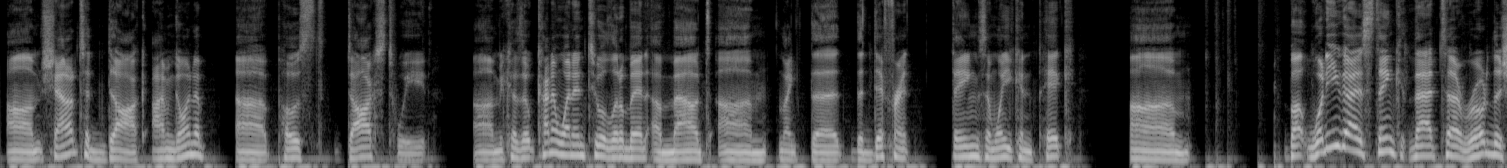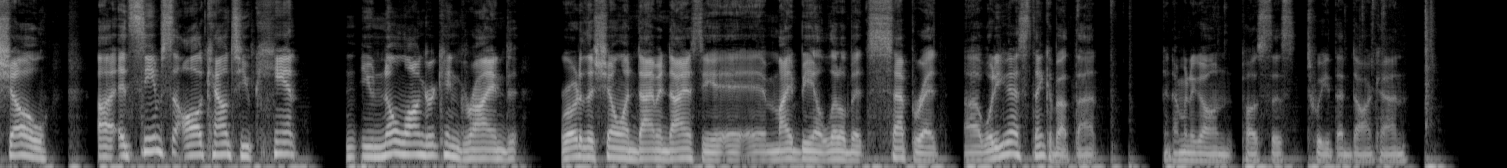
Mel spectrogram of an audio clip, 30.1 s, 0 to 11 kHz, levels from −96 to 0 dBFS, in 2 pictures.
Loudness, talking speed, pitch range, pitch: -31 LUFS, 190 wpm, 110-150 Hz, 125 Hz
